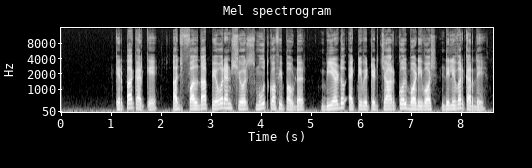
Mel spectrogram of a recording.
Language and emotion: Punjabi, neutral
